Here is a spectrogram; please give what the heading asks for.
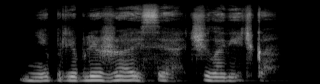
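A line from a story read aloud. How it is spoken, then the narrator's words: Threatening growl. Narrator (Russian): Угрожающе рыкнул он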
